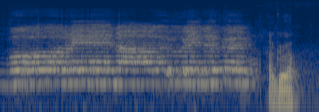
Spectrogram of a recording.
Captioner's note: children chanting in Maori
